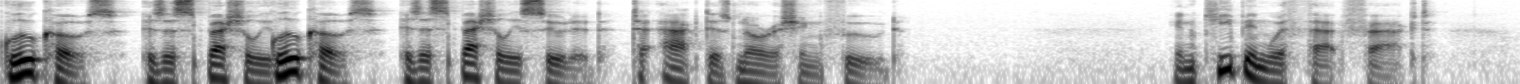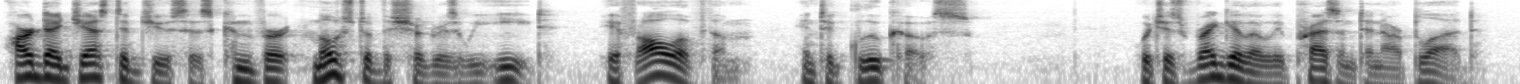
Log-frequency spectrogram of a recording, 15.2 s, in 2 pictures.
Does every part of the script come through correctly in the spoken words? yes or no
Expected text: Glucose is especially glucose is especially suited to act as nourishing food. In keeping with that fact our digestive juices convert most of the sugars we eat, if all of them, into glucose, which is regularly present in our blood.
yes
